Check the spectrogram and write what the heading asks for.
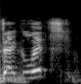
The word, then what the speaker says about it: Steglich: Steglich.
